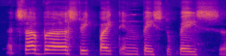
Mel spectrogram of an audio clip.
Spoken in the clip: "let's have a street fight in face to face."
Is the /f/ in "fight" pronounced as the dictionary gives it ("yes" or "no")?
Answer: no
